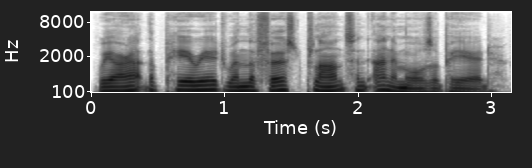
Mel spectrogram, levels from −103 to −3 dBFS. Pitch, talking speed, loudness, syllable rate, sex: 125 Hz, 230 wpm, -16 LUFS, 5.9 syllables/s, male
